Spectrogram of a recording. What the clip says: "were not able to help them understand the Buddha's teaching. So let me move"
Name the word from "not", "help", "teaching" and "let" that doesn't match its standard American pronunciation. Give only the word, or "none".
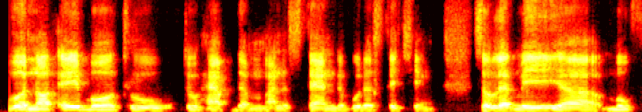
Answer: help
